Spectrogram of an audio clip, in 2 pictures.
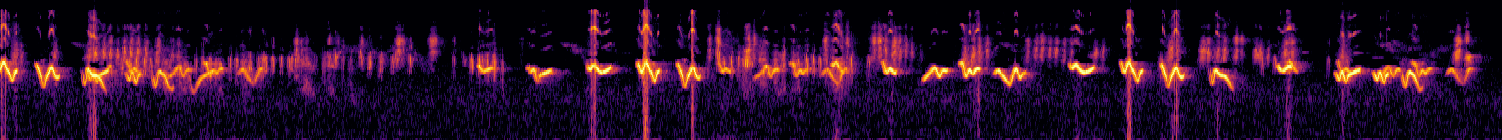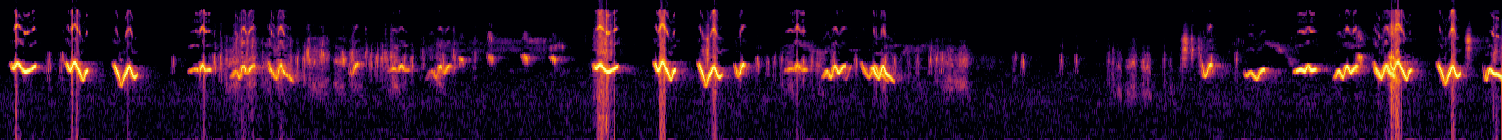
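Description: Small songbirds calling: dense runs of short, sharp, high chirps repeating in bursts, with a lull of a few seconds near the end. A few sharp clicks come through around two-thirds of the way in and again just before the end.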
